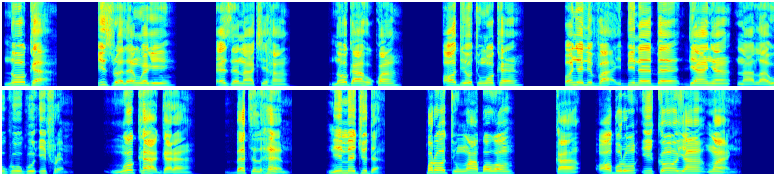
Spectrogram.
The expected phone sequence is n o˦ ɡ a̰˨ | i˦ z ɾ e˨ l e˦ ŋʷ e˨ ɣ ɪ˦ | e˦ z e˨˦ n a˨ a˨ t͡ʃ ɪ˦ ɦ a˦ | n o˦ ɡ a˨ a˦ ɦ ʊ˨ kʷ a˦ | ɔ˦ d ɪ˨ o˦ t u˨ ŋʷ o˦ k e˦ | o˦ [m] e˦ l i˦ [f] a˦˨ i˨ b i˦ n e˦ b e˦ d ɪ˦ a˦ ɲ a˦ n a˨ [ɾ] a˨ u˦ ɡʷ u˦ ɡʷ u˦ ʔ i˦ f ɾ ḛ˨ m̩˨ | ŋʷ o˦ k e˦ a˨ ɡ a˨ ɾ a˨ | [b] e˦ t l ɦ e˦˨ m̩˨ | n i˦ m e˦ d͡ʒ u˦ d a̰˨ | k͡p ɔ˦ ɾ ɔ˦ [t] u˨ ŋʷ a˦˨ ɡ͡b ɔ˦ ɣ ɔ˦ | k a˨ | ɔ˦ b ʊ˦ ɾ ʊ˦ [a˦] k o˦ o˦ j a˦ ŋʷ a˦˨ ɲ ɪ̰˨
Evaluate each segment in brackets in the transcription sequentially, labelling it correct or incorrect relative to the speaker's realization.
incorrect: ɲ, incorrect: v, incorrect: l, correct, correct, incorrect: i˦

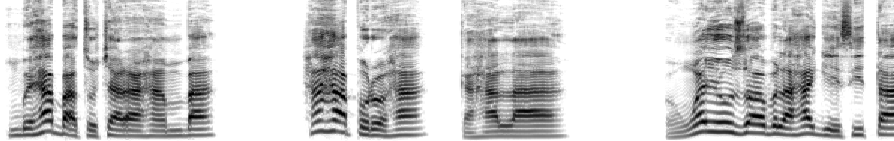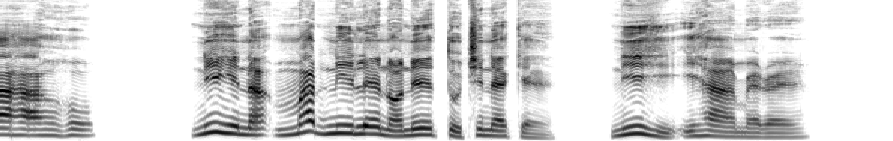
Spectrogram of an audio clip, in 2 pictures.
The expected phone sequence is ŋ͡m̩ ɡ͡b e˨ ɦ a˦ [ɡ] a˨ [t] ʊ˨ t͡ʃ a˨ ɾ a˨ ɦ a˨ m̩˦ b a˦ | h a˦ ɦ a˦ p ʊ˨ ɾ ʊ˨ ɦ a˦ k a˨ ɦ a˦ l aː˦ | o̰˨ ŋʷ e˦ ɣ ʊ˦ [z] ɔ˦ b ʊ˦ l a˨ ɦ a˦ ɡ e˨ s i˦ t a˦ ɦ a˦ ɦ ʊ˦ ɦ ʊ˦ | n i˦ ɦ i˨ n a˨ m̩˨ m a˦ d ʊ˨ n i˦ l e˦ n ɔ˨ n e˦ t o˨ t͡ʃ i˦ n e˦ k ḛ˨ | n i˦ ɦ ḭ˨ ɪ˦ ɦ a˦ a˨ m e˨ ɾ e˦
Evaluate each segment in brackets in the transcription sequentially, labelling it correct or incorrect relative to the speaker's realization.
incorrect: b, correct, correct

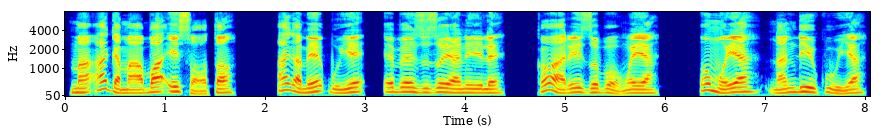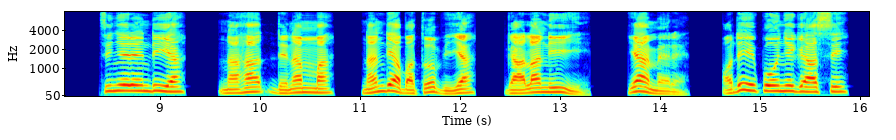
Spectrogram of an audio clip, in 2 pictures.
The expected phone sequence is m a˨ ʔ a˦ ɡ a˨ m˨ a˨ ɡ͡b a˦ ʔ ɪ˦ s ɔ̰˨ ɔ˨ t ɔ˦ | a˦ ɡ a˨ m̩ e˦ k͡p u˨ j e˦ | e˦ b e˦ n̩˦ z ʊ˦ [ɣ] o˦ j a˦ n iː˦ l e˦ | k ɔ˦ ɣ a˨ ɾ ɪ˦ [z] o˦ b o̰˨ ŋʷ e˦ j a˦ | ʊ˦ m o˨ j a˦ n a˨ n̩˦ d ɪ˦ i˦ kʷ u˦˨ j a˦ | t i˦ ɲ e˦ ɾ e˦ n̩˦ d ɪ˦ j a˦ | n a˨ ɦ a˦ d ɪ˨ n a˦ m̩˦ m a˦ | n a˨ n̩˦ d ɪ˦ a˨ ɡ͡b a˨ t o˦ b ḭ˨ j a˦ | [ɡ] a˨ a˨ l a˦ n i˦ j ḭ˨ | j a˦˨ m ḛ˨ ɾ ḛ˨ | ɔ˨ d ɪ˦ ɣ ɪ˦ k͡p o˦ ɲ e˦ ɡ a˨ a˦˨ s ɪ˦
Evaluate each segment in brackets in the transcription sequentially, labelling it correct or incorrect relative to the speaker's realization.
incorrect: z, correct, correct

